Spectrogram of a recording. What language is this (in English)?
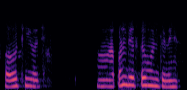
Odia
